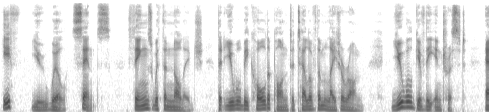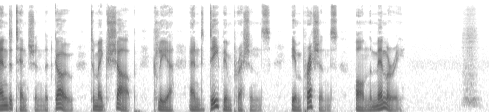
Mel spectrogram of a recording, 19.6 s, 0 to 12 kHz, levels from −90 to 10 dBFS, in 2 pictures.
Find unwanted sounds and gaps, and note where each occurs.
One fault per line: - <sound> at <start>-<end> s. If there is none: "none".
- sniff at 19.0-19.4 s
